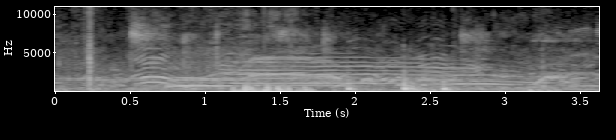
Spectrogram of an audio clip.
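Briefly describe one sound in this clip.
Water splashes loudly as a person jumps in.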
